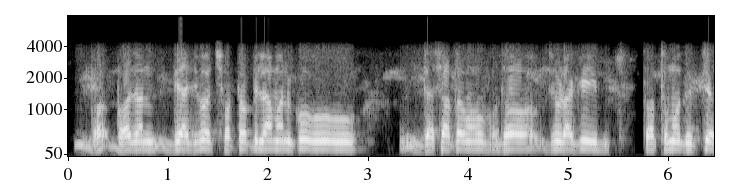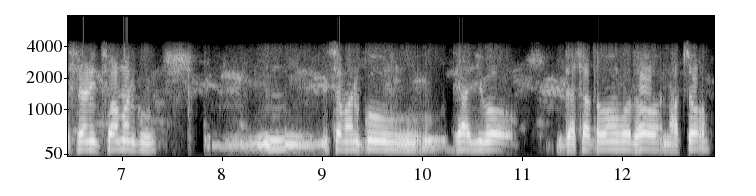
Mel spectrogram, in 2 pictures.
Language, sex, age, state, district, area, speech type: Odia, male, 45-60, Odisha, Sambalpur, rural, conversation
